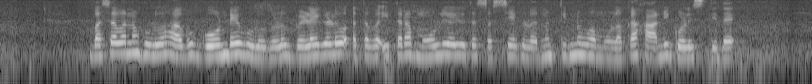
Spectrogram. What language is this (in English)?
Kannada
